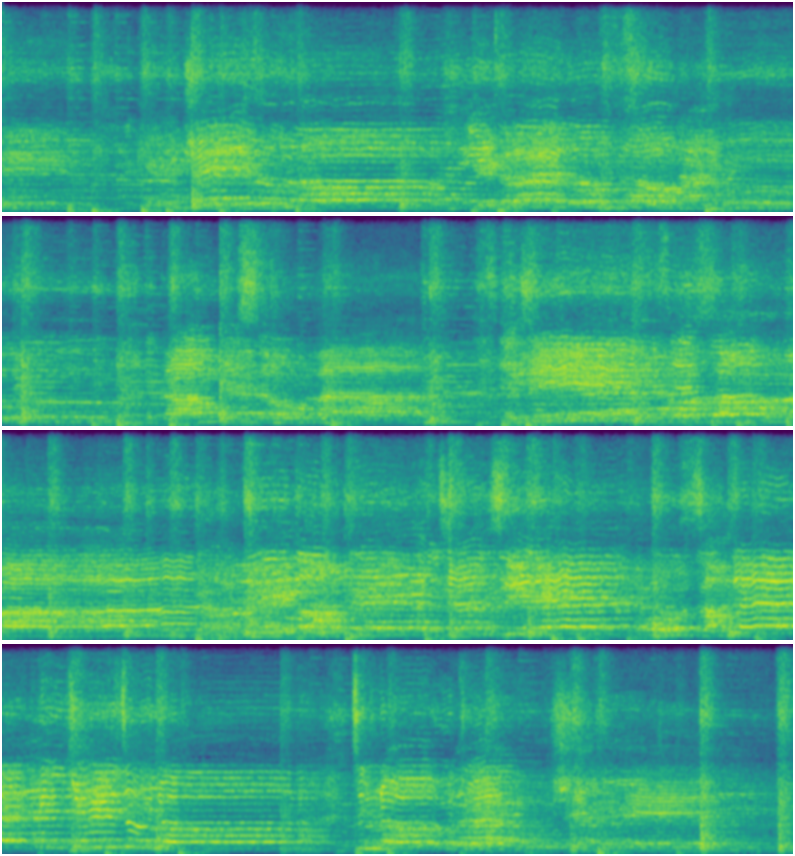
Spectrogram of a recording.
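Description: Live worship song: a woman and a man singing a melody together, accompanied by strummed acoustic guitars and steady hand strokes on a cajón.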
